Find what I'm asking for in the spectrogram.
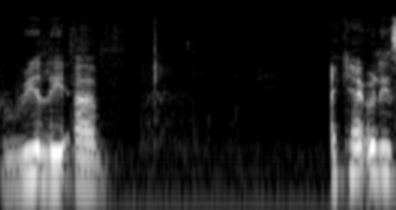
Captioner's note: speaking French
